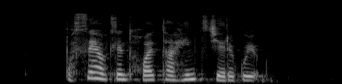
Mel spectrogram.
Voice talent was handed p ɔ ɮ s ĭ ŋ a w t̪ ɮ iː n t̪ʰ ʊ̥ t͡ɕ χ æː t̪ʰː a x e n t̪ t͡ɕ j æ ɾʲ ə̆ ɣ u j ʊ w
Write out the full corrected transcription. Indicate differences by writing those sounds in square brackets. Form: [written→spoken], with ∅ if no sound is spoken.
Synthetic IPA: p ɔ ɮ s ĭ ŋ a w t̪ ɮ iː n t̪ʰ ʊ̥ [t͡ɕ→∅] χ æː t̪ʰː a x e n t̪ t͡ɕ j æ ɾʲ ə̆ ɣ u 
